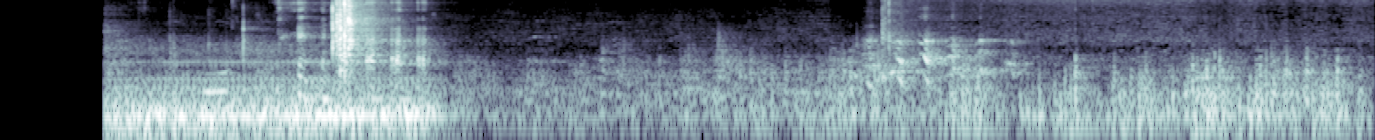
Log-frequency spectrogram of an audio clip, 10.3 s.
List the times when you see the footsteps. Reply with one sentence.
You can't hear the footsteps here.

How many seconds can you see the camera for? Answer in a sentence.
The camera can be heard for 3 seconds in total.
